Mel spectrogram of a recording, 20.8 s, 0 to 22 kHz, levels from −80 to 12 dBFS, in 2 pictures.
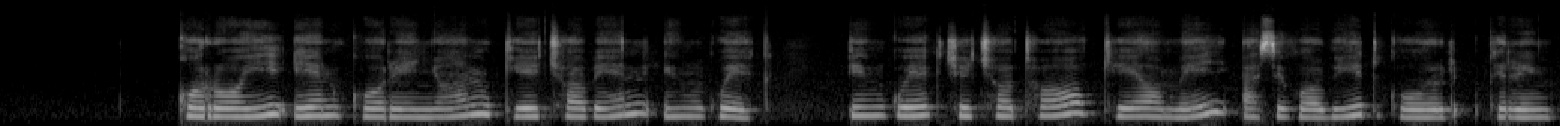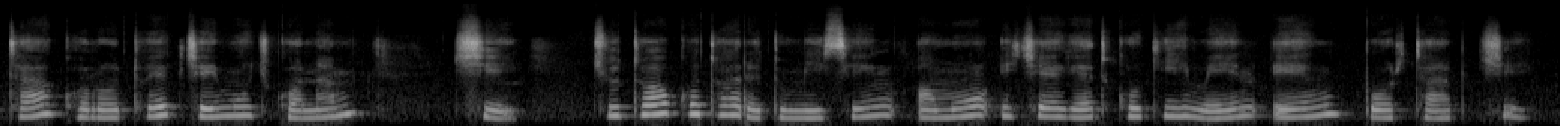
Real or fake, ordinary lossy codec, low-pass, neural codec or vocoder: fake; none; none; codec, 44.1 kHz, 7.8 kbps, DAC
